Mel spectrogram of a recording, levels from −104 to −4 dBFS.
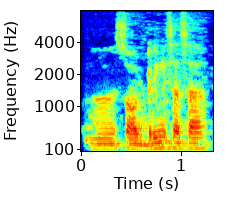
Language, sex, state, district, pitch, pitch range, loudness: Konkani, male, Goa, North and South Goa, 110 Hz, 105-115 Hz, -18 LUFS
